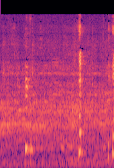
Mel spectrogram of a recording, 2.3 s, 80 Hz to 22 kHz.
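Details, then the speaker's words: 19-month-old child with hiccups while a parent talks and coos to them; hiccups. "yeah you have the hiccups we all have hiccups"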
